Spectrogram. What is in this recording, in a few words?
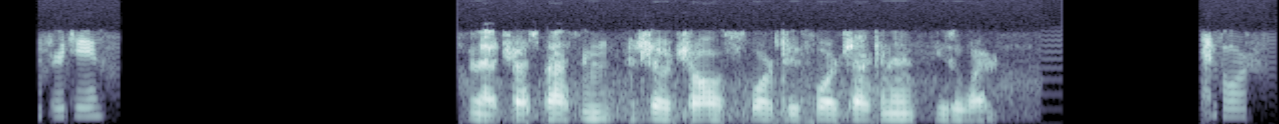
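Raleigh Police Southeast District Dispatch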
